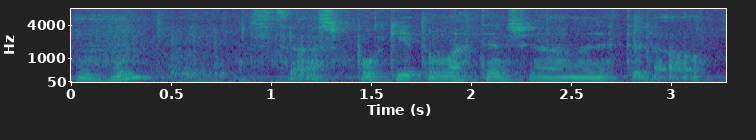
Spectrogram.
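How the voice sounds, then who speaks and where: A man working as a chiropractor, calmly guiding a patient through treatment with short, polite, reassuring phrases. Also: mid-range voice, normal speed. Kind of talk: calm hands-on treatment instructions to a patient. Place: echoey indoor treatment room. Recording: echoey room with loud background noise.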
